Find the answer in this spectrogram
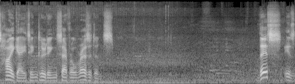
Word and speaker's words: Highgate: of the others though highgate is usually pronounced highgate however on the tube announcements it's pronounced highget and i've come across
